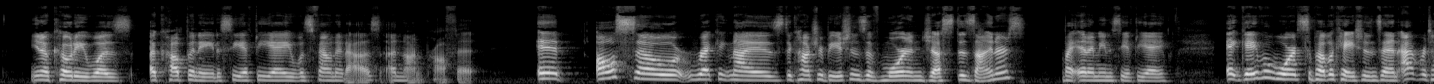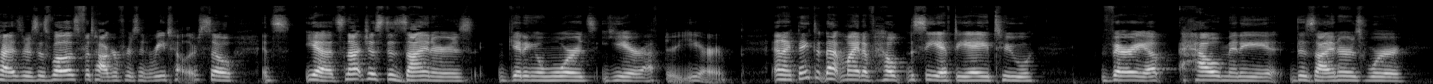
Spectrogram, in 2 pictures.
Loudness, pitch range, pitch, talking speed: -17 LUFS, 185-220 Hz, 195 Hz, 150 wpm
